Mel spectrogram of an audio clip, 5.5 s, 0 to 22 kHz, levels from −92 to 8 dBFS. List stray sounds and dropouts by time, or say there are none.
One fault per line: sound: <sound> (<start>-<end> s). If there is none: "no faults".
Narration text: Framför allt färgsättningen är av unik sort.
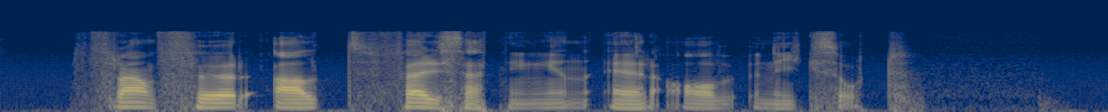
no faults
